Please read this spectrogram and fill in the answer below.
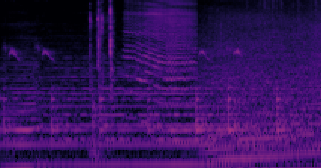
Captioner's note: door creaks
